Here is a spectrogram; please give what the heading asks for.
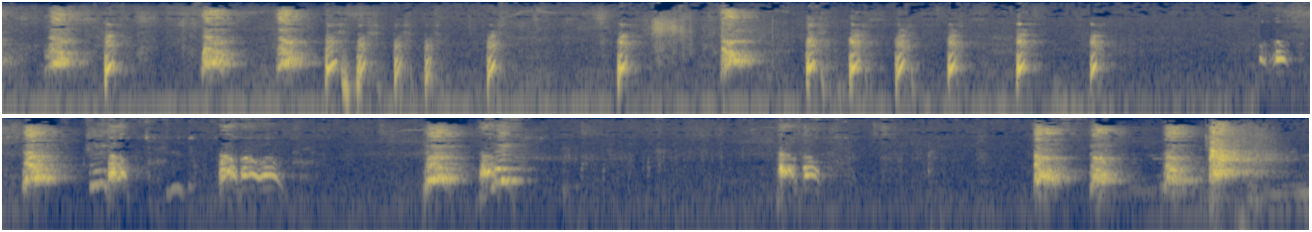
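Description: A Boston Terrier barks in sharp, rapid bursts, some clustered, others spaced by brief pauses.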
